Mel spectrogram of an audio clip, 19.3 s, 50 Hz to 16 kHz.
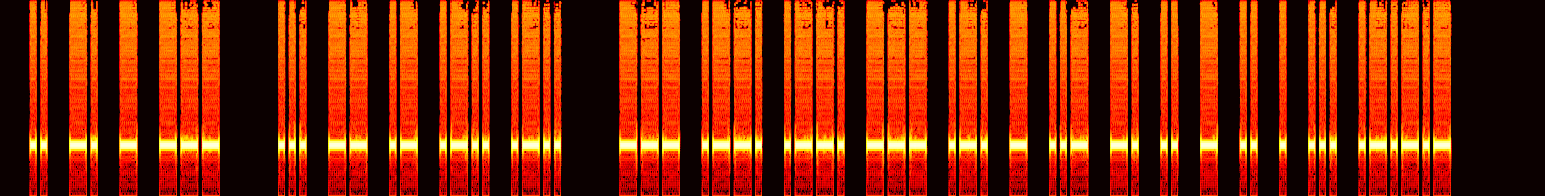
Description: Morse code, heard as a keyed tone, about 18 wpm, spaced as for 15 wpm, 1000 Hz. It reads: INTO SMALL OPPORTUNITIES.
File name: qotdfiles / 15wpm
